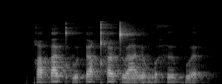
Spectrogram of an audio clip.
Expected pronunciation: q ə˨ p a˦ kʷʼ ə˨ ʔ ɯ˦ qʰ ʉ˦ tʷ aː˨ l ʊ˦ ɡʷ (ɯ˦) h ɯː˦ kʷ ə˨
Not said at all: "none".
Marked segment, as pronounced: ɯ˦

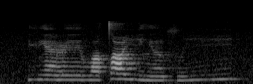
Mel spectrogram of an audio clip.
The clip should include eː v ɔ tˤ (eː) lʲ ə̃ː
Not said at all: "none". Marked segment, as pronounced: iː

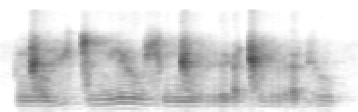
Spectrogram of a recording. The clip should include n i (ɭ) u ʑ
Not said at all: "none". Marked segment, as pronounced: ɭ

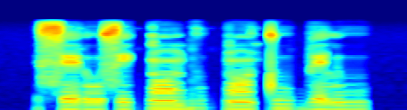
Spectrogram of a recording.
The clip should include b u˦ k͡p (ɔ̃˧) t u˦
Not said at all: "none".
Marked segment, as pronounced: ɔ̃˧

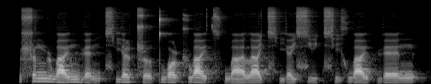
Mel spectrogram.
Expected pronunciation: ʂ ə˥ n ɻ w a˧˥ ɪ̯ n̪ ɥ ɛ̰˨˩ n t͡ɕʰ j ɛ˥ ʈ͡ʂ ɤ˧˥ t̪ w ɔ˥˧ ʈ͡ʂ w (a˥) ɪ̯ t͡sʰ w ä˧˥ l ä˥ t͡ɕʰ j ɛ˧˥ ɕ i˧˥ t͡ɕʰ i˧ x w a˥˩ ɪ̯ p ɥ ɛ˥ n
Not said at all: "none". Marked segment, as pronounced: a˥˩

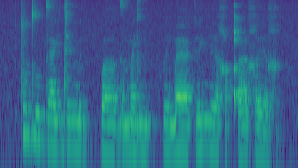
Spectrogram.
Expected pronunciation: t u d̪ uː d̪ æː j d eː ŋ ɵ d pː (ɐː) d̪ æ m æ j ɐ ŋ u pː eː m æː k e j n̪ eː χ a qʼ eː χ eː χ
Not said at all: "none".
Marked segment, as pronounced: ɐː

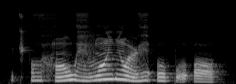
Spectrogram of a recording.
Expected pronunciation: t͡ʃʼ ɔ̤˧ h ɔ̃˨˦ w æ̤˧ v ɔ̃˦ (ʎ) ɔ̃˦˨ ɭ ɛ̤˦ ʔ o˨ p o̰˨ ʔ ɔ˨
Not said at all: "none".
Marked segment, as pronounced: ʎ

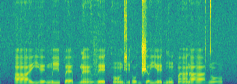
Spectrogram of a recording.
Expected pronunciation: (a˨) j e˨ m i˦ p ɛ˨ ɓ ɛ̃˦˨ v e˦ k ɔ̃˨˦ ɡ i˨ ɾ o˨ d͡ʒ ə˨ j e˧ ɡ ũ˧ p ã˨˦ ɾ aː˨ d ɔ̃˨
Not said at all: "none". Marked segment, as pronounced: aː˨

